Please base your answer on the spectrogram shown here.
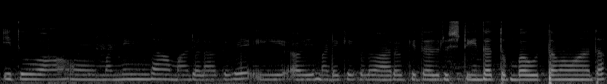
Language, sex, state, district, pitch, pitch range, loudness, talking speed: Kannada, female, Karnataka, Bijapur, 225 Hz, 220-230 Hz, -40 LUFS, 140 wpm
